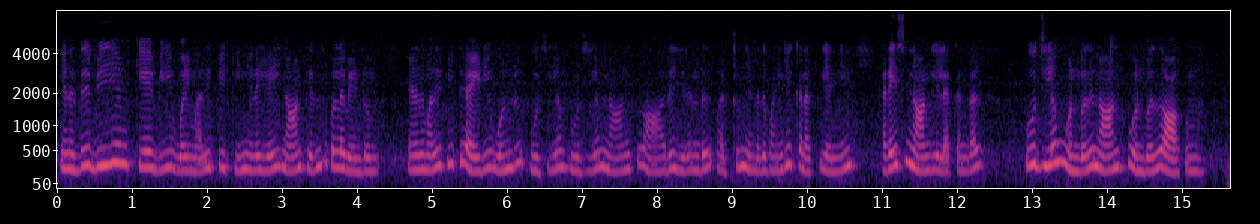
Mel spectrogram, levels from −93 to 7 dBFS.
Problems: background sounds at intervals, low volume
